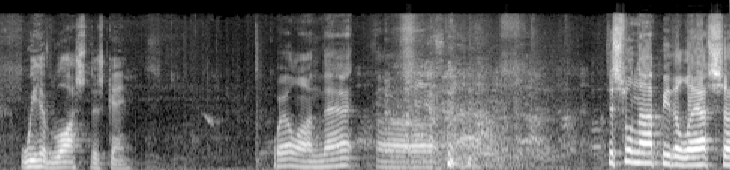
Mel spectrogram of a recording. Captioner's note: laughter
